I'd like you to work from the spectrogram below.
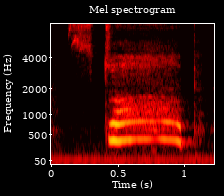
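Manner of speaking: high cry of stop; shouting. Acted. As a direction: call out to the jogging teacher. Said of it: "shouted Duff".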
